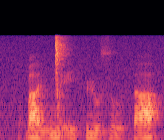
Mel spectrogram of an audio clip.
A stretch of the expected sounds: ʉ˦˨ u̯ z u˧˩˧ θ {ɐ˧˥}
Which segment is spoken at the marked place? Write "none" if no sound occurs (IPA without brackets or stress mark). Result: a˧˥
